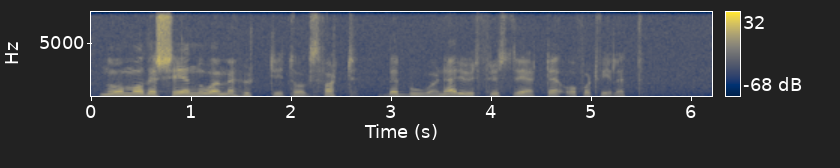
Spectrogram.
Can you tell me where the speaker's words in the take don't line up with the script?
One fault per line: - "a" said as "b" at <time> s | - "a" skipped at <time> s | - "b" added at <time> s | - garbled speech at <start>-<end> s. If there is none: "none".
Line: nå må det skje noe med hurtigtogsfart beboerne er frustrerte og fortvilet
none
